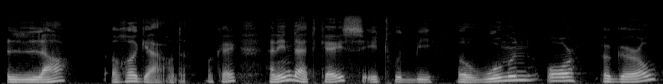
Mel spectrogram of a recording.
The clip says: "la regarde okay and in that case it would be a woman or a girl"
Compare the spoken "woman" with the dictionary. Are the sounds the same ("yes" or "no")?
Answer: yes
